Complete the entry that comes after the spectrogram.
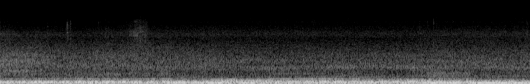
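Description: Cammed LS7 V8 of a C6 Corvette idling steadily with a deep, low sound.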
